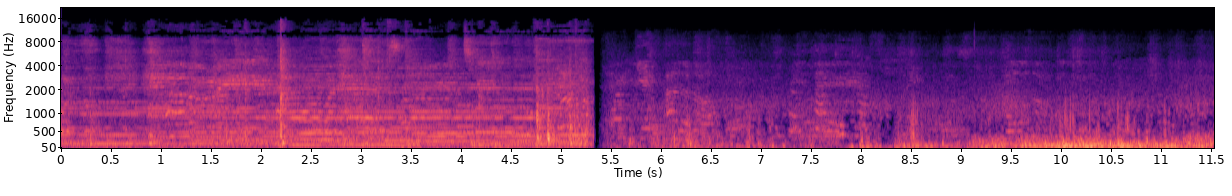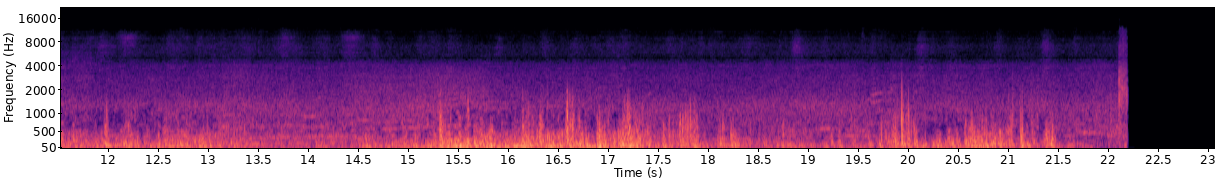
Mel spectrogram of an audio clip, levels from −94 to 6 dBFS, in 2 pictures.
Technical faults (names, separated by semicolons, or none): cut-off end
